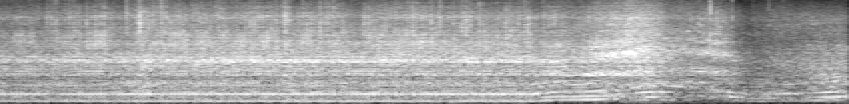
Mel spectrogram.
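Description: A VW Passat drag race car launches at Bug Jam VW Pro qualifying, a loud, steady engine drone that breaks into rising, wavering revs as the tyres spin, with crowd and track noise underneath.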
